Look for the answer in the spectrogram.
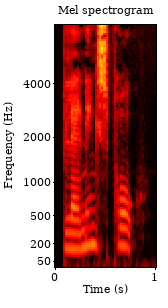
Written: BLANDINGSSPROG

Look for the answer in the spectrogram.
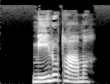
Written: melodrama

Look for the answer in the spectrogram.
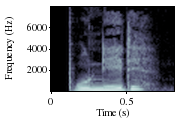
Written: brunette

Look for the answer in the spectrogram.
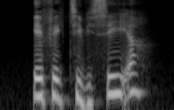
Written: EFFEKTIVISERE

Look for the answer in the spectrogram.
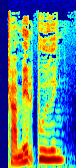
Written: karamelbudding

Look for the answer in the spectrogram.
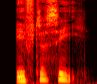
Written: efterse

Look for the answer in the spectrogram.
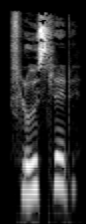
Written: flodslette

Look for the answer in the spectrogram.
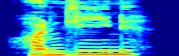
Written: håndline

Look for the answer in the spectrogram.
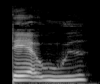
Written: derude

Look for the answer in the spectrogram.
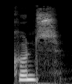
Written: kuns

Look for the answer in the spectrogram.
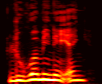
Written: lureminering

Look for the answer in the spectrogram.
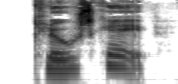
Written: klogskab

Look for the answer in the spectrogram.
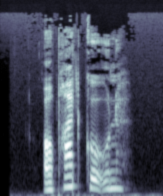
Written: opretgående

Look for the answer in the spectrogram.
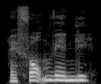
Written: reformvenlig

